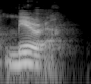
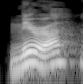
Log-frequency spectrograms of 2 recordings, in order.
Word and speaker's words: Mira: Another place where I was natict, 39 down, actress Sorvino was Myra. – Mira. – Mira. Mm-hmm. And again, just the fact that you corrected my pronunciation means you knew that.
